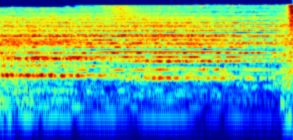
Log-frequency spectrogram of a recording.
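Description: Classical choral music with orchestra: choir and orchestra holding a sustained chord.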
